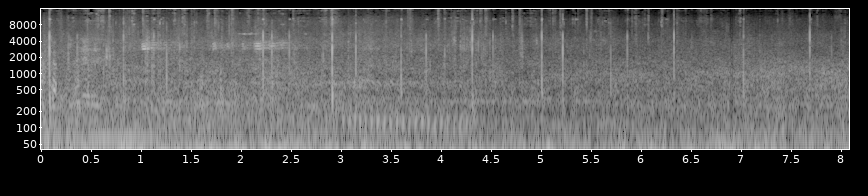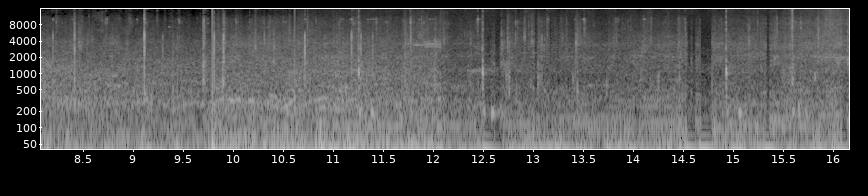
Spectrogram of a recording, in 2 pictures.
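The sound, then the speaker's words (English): Running footsteps of people out on a run, heard as steady, rhythmic thuds blended into dense, continuous noise at an even loudness throughout. “It's good to have the real noises of our run.”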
